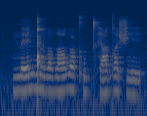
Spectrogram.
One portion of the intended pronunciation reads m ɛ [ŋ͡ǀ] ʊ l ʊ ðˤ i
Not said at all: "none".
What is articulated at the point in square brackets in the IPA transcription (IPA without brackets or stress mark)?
ŋ͡ǃ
